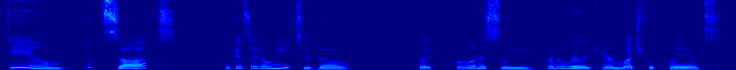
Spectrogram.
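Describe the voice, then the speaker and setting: A very high, girlish bunny girl, played by a woman, recorded close and dry for an ASMR roleplay. She is teasing and outdoorsy, curious about humans, and blunt in a casual, playful way. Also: animated, slow pace, darkish tone, no room sound. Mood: stubborn, playful. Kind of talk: ASMR roleplay addressed to the listener.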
